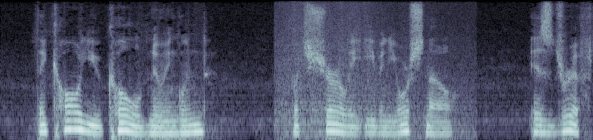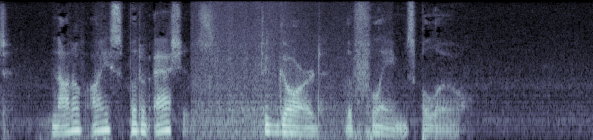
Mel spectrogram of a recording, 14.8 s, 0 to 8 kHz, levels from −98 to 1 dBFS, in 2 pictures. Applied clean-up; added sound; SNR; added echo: none; Waves, surf; 16 dB; none.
